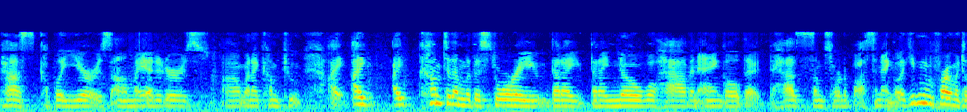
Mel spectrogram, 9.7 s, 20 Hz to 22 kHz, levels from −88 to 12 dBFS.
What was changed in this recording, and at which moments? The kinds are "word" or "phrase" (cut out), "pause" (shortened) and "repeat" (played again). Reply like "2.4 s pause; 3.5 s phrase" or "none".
none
